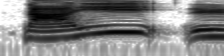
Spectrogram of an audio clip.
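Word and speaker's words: 奶奶: 자, 발음은 나이를 가지고 발음해 보도록 하겠습니다.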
